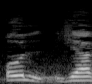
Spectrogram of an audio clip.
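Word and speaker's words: قل: এখানে কুল বলবেন না, কারণ কফের উচ্চারণ কোনোভাবে কাফের মতো করা যাবে না, বলতে হবে কুল, কুল ইয়া।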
